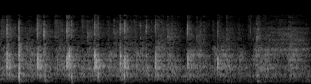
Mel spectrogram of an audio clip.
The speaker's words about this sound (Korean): 이런 모든 은혜에 감사하는 마음을 담아 이 시간 우리 모두 좋으신 아버지 하나님께 뜨거운 박수로 영광 돌리겠습니다. 아버지 감사합니다.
